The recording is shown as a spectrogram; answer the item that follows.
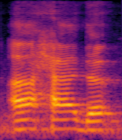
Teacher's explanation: যে হরফে আমরা থেমে যাব সেই হরফে জজমের উচ্চারণটা নিতে হয়। আর ডালের মধ্যে যদি আমরা জজমের উচ্চারণ নিই সেটা হবে কলকলা হরফ, আওয়াজটা রিপিট হবে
